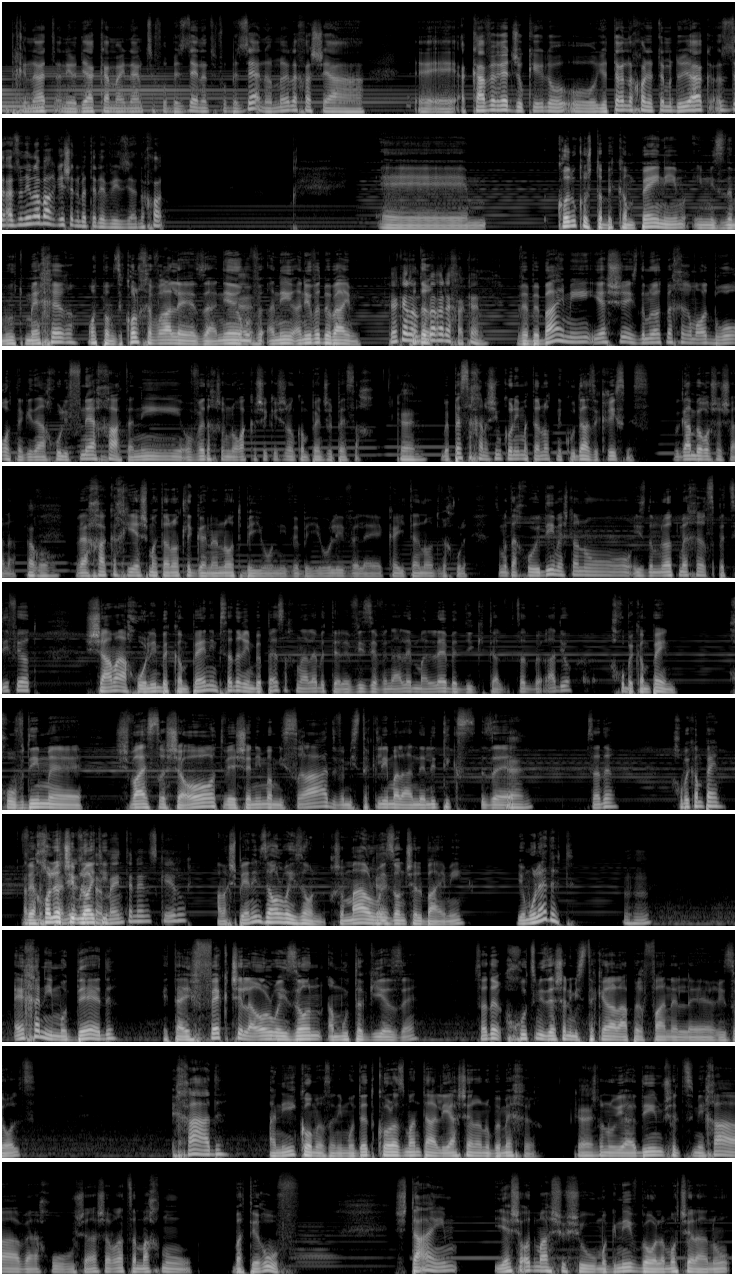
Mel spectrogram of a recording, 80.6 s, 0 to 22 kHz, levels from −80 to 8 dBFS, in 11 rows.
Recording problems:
background music; faint; throughout; 25 dB below the speech

